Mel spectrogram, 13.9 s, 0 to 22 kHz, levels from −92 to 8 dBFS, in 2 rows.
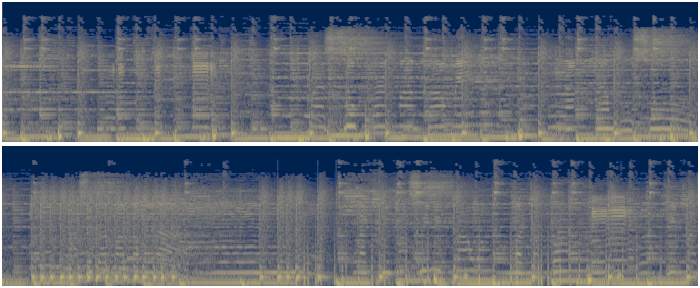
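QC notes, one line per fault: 9.89 to 13.83 s: train of clicks, about 30 similar pops at an irregular 7.9 per second, peaking roughly 10 dB above the sound. Likely interference, not isolated dropouts.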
